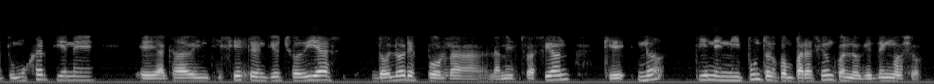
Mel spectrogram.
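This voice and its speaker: A man's voice: a little high, dry recording. Hesitant man, lo-fi radio. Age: 40s. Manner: hesitant, many restarts and fillers. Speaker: guest. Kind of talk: radio interview. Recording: dull lo-fi radio sound.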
